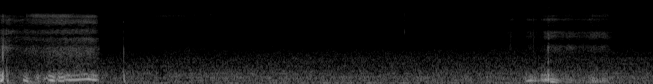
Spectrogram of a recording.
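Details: Miniature Schnauzer named Hijiki snoring while sleeping deeply: two rough, breathy snores around one second each, low and raspy with some higher hiss, separated by several seconds of quiet room noise.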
